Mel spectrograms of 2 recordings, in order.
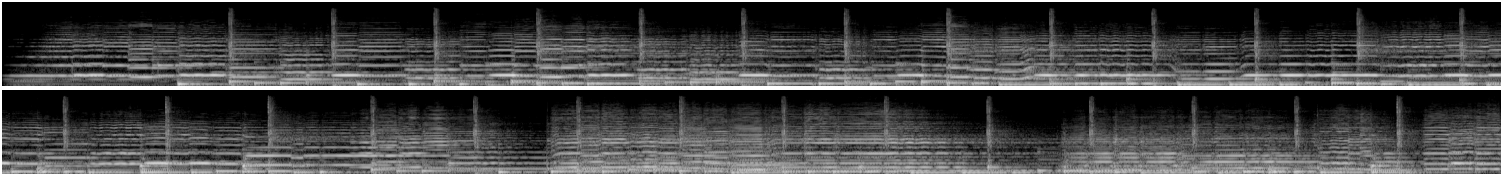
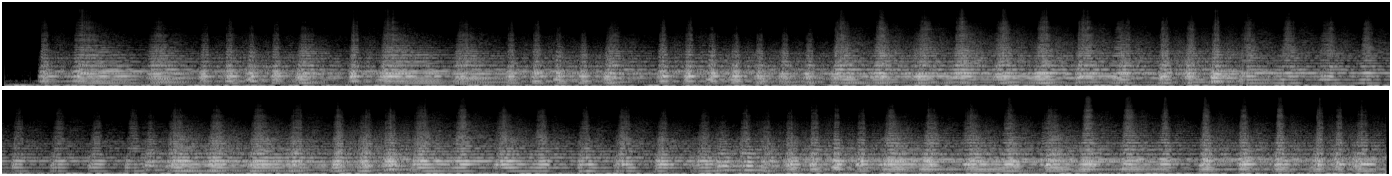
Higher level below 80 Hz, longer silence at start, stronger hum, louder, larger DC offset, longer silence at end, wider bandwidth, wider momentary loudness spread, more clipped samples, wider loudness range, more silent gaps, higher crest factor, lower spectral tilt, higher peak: about the same, -36 dBFS vs -40 dBFS; about the same, 0.05 s vs 0 s; neither; first, -20 LUFS vs -24 LUFS; neither; about the same, 0 s vs 0.05 s; first, 16 kHz vs 14.5 kHz; about the same, 7 LU vs 7 LU; neither; about the same, 3 LU vs 4 LU; neither; about the same, 14 dB vs 16 dB; about the same, -6 dB/octave vs -6 dB/octave; about the same, -4 dBFS vs -6 dBFS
